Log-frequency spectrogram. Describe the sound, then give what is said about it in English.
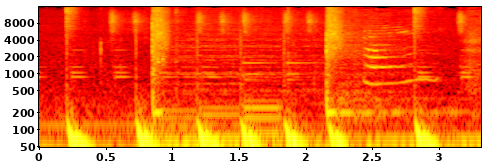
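A pet cat meows once in a drawn-out, rising-and-falling call near the end, heard over steady, rhythmic low thumping. “Sorry, everybody, that's my cat.”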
